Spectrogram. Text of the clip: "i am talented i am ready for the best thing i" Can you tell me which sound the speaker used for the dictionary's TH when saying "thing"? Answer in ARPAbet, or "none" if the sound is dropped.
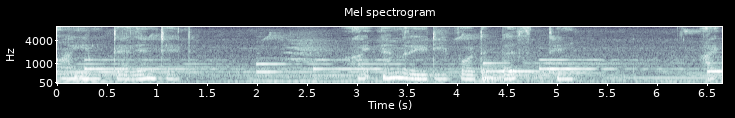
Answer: T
